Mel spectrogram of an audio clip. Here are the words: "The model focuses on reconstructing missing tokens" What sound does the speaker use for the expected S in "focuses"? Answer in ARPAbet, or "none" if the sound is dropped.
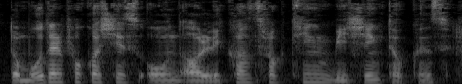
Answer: SH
